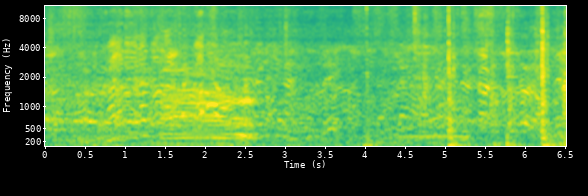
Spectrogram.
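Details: Bulls and cows being unloaded at a livestock market in Karachi, Pakistan. One animal gives a drawn-out, level moo lasting about a second. A shorter, lower moo follows, over market bustle, voices and sharp knocks.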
